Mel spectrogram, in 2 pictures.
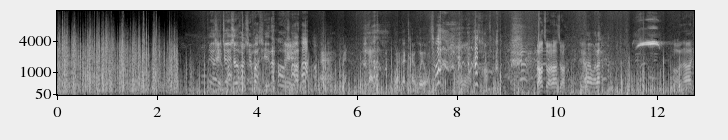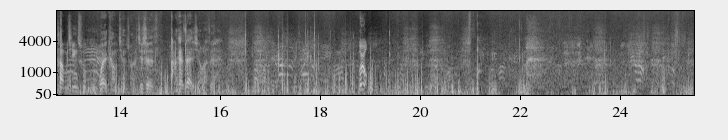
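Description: Wind blows over the microphone outdoors.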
